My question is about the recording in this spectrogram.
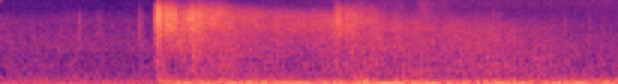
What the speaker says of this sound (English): He's just fired his big gun.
